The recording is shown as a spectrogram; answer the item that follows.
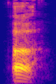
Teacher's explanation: the sound is made with your mouth slightly open and relaxed and without moving your tongue it comes from the throat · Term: schwa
